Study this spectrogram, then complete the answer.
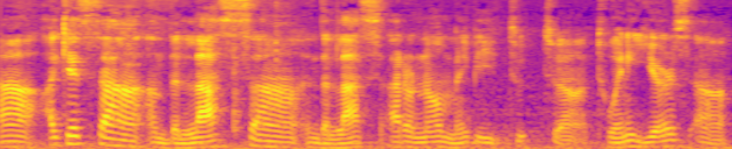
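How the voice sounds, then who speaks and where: A man with a Mexican accent, fairly low in pitch, at a moderate pace with ordinary pitch variation and audible room echo. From Mexico, Yucatan peninsula. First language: Spanish. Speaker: visual artist. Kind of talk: radio interview. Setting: radio studio. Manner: halting. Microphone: too far from the mic.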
